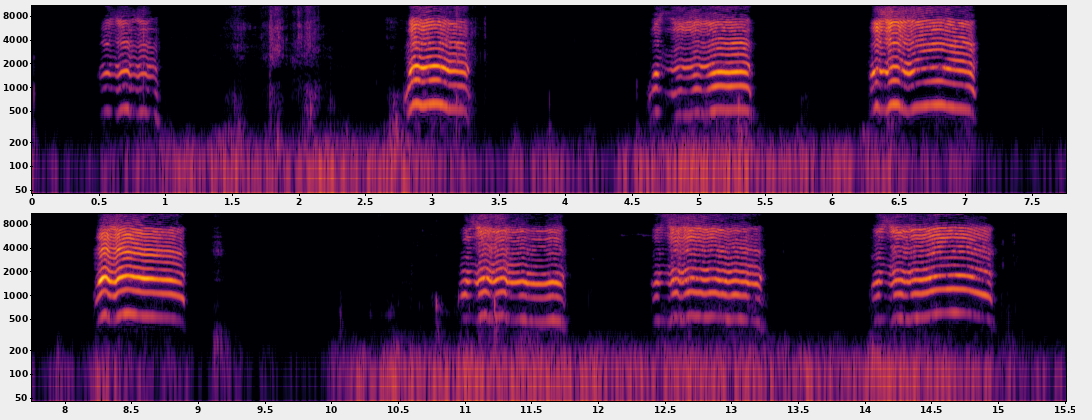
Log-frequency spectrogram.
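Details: Baby goat kid bleating in a series of about eight loud, quavering, harmonic-rich cries, each under a second long, separated by short pauses, with a low rumbling background between calls.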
